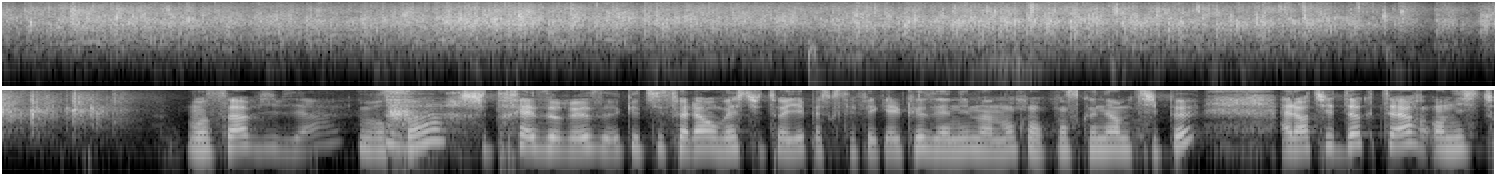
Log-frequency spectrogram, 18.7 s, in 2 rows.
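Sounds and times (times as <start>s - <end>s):
audience applause welcoming a historian onstage: 0.0s - 10.2s
speech: 10.5s - 18.6s.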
